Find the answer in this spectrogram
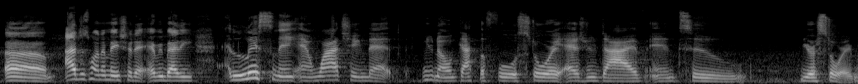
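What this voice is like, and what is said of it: Nasal, congested voice. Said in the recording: “I sound nasally, y'all. Baby, uh, daycare germs.”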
